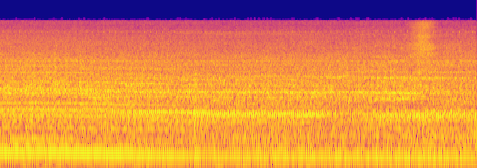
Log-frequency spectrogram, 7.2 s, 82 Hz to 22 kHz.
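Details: 2001 Toyota Sienna after starter replacement, scope on charging voltage reaching 14.4 V: engine running smooth even idle, steady low hum, no grinding or starter whine; healthy start.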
